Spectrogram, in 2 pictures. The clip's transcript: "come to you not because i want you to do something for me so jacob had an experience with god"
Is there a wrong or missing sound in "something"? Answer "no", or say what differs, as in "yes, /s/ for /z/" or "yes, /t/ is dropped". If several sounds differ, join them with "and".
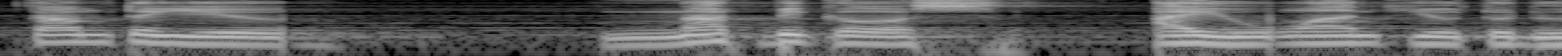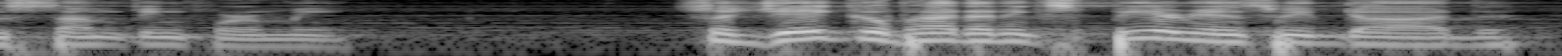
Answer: yes, /t/ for /θ/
